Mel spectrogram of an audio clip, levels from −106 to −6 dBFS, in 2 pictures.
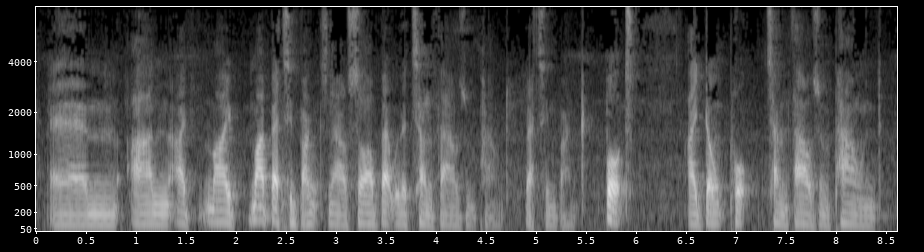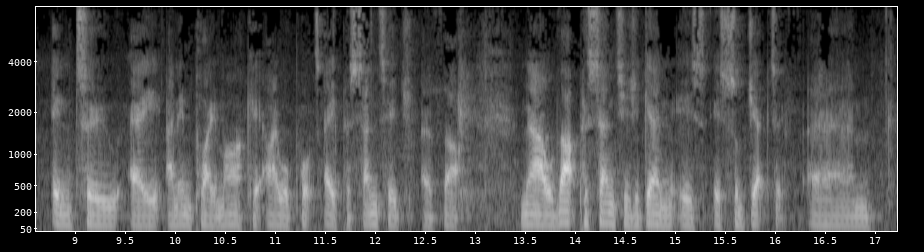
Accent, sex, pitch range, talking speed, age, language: British, male, 85-95 Hz, 145 wpm, 30-49, English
